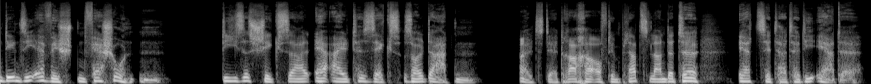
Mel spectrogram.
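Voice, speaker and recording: A man narrating a fantasy story aloud in a steady reading voice. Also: mid-range voice, breathy edge, no room sound, studio quality.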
